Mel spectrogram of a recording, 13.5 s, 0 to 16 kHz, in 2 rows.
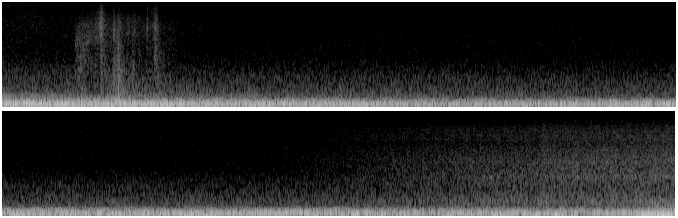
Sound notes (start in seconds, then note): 10.5 vehicle approaching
